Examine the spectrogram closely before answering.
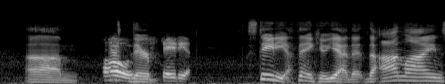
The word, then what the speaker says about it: Stadia: can kind of like um the google uh sativa or i always say it wrong says satella um oh their stadium stadia thank you yeah the online streaming gaming situation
